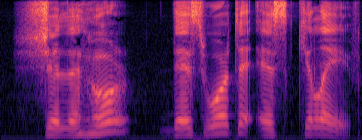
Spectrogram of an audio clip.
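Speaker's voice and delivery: "Je l'honore des votre esclave" slowly, each word weighted; emphatic, word by word. A narrator's reading. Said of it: "Her kelimenin üzerine basa basa". ("Je l'honore des votre esclave", ağır ağır, basa basa)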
